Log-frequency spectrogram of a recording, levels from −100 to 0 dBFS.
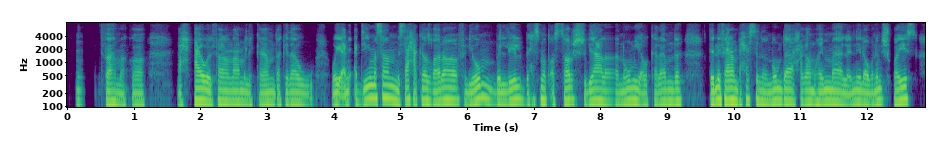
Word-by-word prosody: إمم. 115 -1 -8 0.3
فاهمك 105 -4 -2
آه. 100 0 -3 0.5
هاحاول 120 +3 +2
فعلًا 115 -1 0
أعمل 110 -1 -1
الكلام 105 0 -2
ده 100 0 -4
كده 105 0 -2
و 100 -2 -4 0.3
ويعني 105 +1 +2
أدّية 115 +7 0
مثلًا 150 +1 +3
مساحة 130 -2 +1
كده 130 -1 -1
صغيّرة 125 +3 +2
في 125 - -9
اليوم 125 +4 0
بالليل، 115 +6 +2
بحيث 120 +1 -5
ما 130 - +2
تأثّرش 125 +1 -1
بها 115 +2 +1
على 115 -2 0
نومي 115 +3 +1
أو 100 - -2
الكلام 110 +3 -2
ده، 120 0 0 0.4
لإني 120 +5 +5
فعلًا 125 -1 +4
باحس 130 +3 -3
إن 120 -2 +1
النوم 115 +3 +1
ده 120 -1 +1
حاجة 115 +1 -2
مُهمّة، 110 +1 +1
لإني 105 +3 0
لو 105 -2 +1
ما 105 - -3
نِمتش 120 +2 0
كويّس 135 +4 +1
115 Hz, 190 wpm, -23 LUFS, 105-125 Hz, 0.5 s, لإني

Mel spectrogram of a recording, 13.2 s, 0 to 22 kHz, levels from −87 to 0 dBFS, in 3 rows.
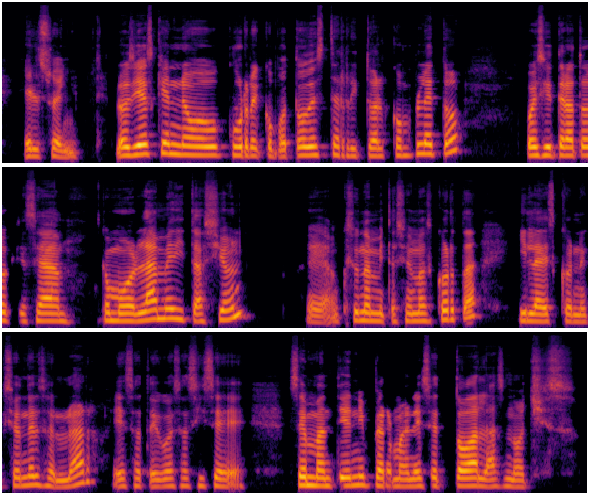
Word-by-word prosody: el 175 0 -1
sueño. - - -4 0.2
Los 200 - +4
días 230 +2 +8
que 255 - +3
no 215 -3 +4
ocurre 205 -1 0
como 170 -2 -3
todo 205 +1 +3
este 210 +1 -1
ritual 185 -1 -4
completo, 240 - 0 0.5
pues 200 0 +3
sí 205 - +3
trato 200 0 +3
de 200 - 0
que 180 - -9
sea 185 0 +2 0.3
como 190 -1 +3
la 215 +5 +5
meditación, 235 - -1 0.4
eh, - - -4
aunque - - -10
sea 200 - -1
una 195 - +3
meditación 185 0 -3
más 185 0 -1
corta, 225 +2 0 0.3
y 190 -2 -2
la 180 - +4
desconexión 175 +2 -3
del 215 0 0
celular, 195 - -1
esa 180 +2 -5
te 165 - -6
digo, 175 +2 -3
esa 185 0 -8
sí 185 0 -9
se 180 -1 -3 0.3
se 210 - +4
mantiene 195 +1 +3
y - - -1
permanece 180 0 -1
todas 190 0 +4
las 175 0 -3
noches. 165 -2 -7
195 Hz, 210 wpm, -21 LUFS, 180-210 Hz, 0.5 s, días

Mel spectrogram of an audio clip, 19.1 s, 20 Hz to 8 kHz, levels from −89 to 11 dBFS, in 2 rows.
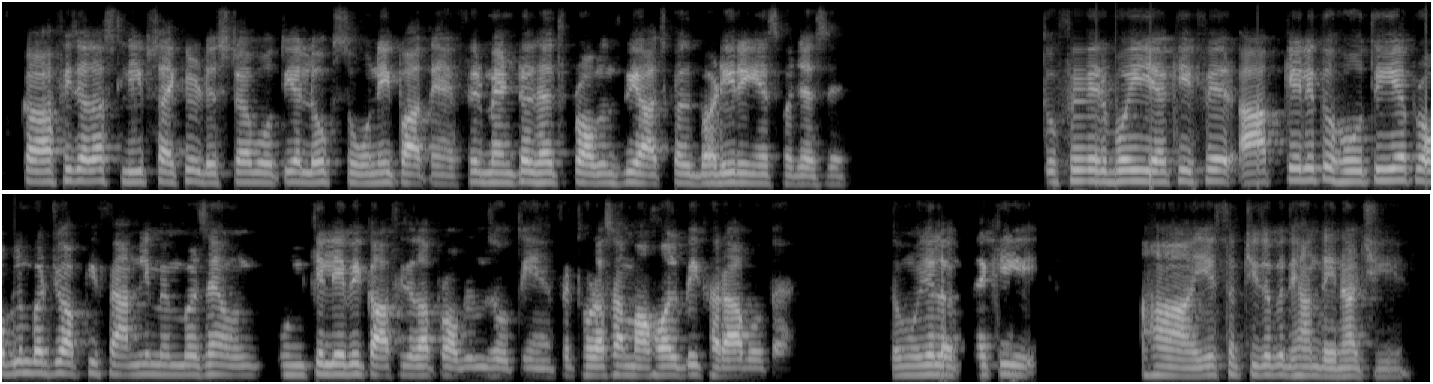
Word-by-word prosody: काफ़ी 165 0 +2
ज़्यादा 175 0 +2
sleep 165 -2 -4
cycle 165 +1 0
disturb 150 +1 -2
होती 150 +1 -3
है, 160 - +3
लोग 155 +1 -1
सो 150 -2 -5
नहीं 155 +1 +2
पाते 145 -1 +3
हैं। 130 -2 -4
फिर 160 -1 0
मेंटल 155 +1 +2
हेल्थ 155 0 0
प्रॉब्लम्स 145 -2 +1
भी 155 0 +5
आजकल 145 +1 -4
बढ़ 140 0 +2
ही 155 - +5
रही 150 -1 +4
हैं 140 - +1
इस 140 - -7
वज़ह 130 -1 -1
से। 130 +1 -11 1.3
तो 160 - -5
फिर 175 -1 +2
वही 170 +1 +3
है 160 -1 +4
कि 170 +1 -1
फिर 175 -1 +1
आपके 160 +4 +3
लिए 185 0 +2
तो 195 -1 -1
होती 165 +2 0
है 185 0 +5
प्रॉब्लम 175 0 -1
बट 175 -1 +1
जो 175 - +1
आपकी 165 +1 -2
फैमिली 155 -1 -1
मेंबर्स 150 0 -4
हैं 155 - +2
उन 145 -1 -6 0.2
उनके 150 +2 -2
लिए 155 0 +4
भी 160 +1 +2
काफ़ी 140 +1 +3
ज़्यादा 140 0 +2
प्रॉब्लम्स 135 0 -3
होती 130 0 -7
हैं। 125 0 -9
फिर 140 - -8
थोड़ा 140 -1 +3
सा 145 - +3
माहौल 140 +1 +3
भी 150 0 -1
ख़राब 130 0 +3
होता 130 0 -9
है। - - -17 0.7
तो 135 - -6
मुझे 145 +1 0
लगता 150 0 -2
है - - +1
कि 155 -2 -1 0.7
हाँ, 135 -3 +2
ये 140 +3 -1
सब 145 0 -9
चीज़ों 145 -1 -3
पे 150 - -3
ध्यान 140 0 -2
देना 125 0 +1
चाहिए। 120 -1 -12
150 Hz, 230 wpm, -24 LUFS, 140-160 Hz, 1.3 s, भी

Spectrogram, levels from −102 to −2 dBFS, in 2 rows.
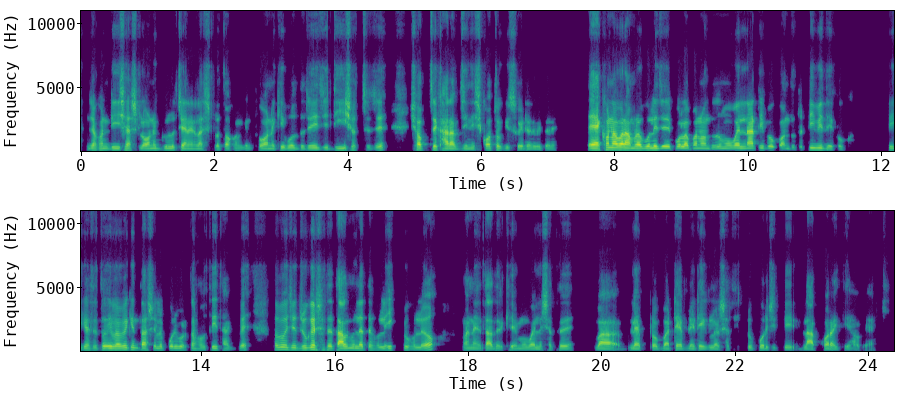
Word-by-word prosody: যখন 120 +1 -2
ডিস 115 0 0
আসলো, 115 - -4
অনেকগুলো 125 0 -6
চ্যানেল 110 -1 +1
আসলো, - - -8
তখন 115 - -4
কিন্তু 110 -1 -15 0.2
অনেকেই 110 +1 -6
বলত 115 -3 -4
যে 110 - -2
"এই - - -6
যে 105 - -6
ডিস 120 +2 0
হচ্ছে - - -13
যে - - +1 0.5
সবচেয়ে 280 - +3
খারাপ 110 -1 +6
জিনিস। 105 -2 -7
কত 140 - +1
কিছু 115 - -8
এটার 100 -1 -7
ভেতরে।' 95 - -12 0.7
এখন 160 +4 +3
আবার 150 0 +11
আমরা 135 0 +5
বলি 140 0 +5
যে 135 - +5
"পোলাপান 130 0 +3
অন্তত 120 -1 -7
মোবাইল 125 +1 +2
না - - +11
টিপুক 135 -2 -3
অন্তত 115 -2 -12
টিভি 145 -1 0
দেখুক।" 105 - -10 0.6
ঠিক 130 -1 -8
আছে? 115 - -11
তো - - -3
এভাবেই 140 +3 +3
কিন্তু 145 -3 -3
আসলে 125 -3 -5
পরিবর্তন 130 -2 -4
হতেই 110 +5 -5
থাকবে। 105 -1 -6 0.4
তবে 160 - -3
ওই 165 - -2
যে 155 - +1
যুগের 155 +3 +5
সাথে 140 +1 -2
তাল 130 +1 +10
মেলাতে 130 -2 -1
হলে 115 +1 -5
একটু 130 0 -13
হলেও 105 +1 0 0.5
মানে 105 -2 -5 0.2
তাদেরকে 110 -1 -2 0.2
মোবাইলের 105 -2 -5
সাথে 105 - -6 0.5
বা 105 -1 +5 0.4
ল্যাপটপ 105 0 -3
বা 105 - +1
ট্যাবলেট 105 0 -4
এইগুলোর 100 0 -7
সাথে - - -18
একটু - - -13
পরিচিতি - - -7 0.3
লাভ - - +3
করাইতেই - - -4
হবে - - -17
আরকি। - - -32
120 Hz, 175 wpm, -25 LUFS, 110-130 Hz, 0.7 s, আবার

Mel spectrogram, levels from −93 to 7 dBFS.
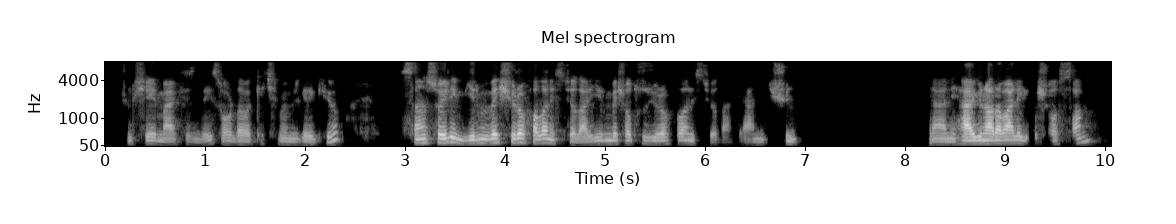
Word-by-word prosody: Çünkü - - -17
şehir 110 -1 -4
merkezindeyiz. 90 +2 -9
Orada 100 -1 -5
vakit 95 - -8
geçirmemiz 95 -2 -12
gerekiyor. 95 - -6 0.6
Sana 130 +2 -1
söyleyeyim, 140 -1 +4
€25 140 +4 +3
falan 135 0 +3
istiyorlar. 90 -6 -4
€25-30 110 +1 -4
falan 115 -1 -3
istiyorlar. - - -14
Yani 90 0 -12
düşün. - - -9 1.3
Yani, 95 -1 -4
her 110 -1 +9
gün 115 +1 +5
arabayla 120 +1 +6
gitmiş 110 - -10
olsam. 170 - -8
110 Hz, 135 wpm, -23 LUFS, 95-130 Hz, 1.3 s, her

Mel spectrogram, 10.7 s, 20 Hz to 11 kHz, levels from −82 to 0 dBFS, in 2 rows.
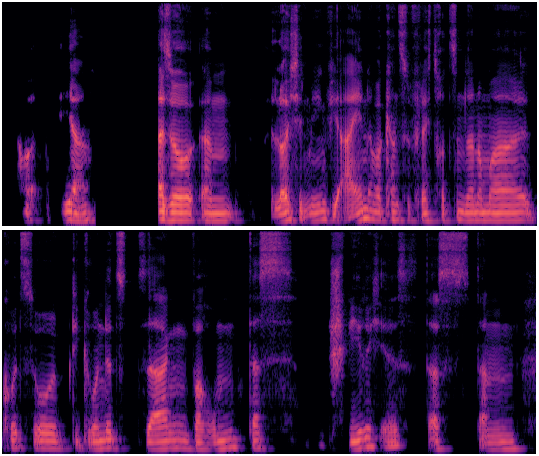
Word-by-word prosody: Aber - - -5 0.2
Ja. 110 -2 +3 0.7
Also, 110 -2 +8
ähm, 105 0 0 0.3
leuchtet - - +3
mir 110 - -1
irgendwie 120 +1 -1
ein, 130 +5 +3
aber 115 -3 -1
kannst 115 0 -2
du 110 - -10
vielleicht 105 0 -3
trotzdem 110 +2 -3
da 110 0 +2
noch 110 - +2
mal 110 +1 +3
kurz 115 +1 -3
so 110 -1 0 0.2
die - - -8
Gründe 110 +3 0
z 110 -2 -2
sagen, 110 +1 +1
warum 105 +6 -2
das 115 0 -3 0.3
schwierig 130 +5 -1
ist, 70 +2 -7
das 105 -1 -3
dann, 100 +1 -5
110 Hz, 155 wpm, -30 LUFS, 105-115 Hz, 0.7 s, Also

